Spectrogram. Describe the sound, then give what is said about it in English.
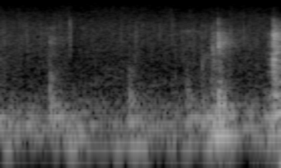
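A door being opened for someone who has come to it, heard as a few soft clunks and rattles spread over two seconds, quiet, with a slightly firmer knock near the end and no talking. “There's somebody at the door. Oh, I'll answer it, Chief.”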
